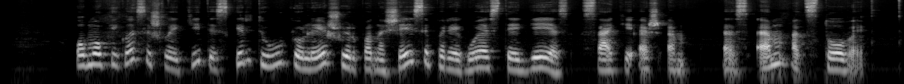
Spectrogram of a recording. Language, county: Lithuanian, Marijampolė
